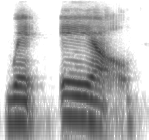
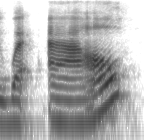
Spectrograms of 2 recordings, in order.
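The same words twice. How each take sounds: First: "whale" split as "weh-ale"; long A. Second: "whale" mispronounced as "weh-al", rising; short A. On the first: Teacher offering the right vowel, "whale" with long A. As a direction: stretch "whale" so the A says its name. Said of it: "is it a long A". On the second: Teacher testing a wrong vowel, "whale" as "wal". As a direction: say "whale" with the vowel of cat, as a question. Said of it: "saying the same sound here". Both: Shown as a demonstration.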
